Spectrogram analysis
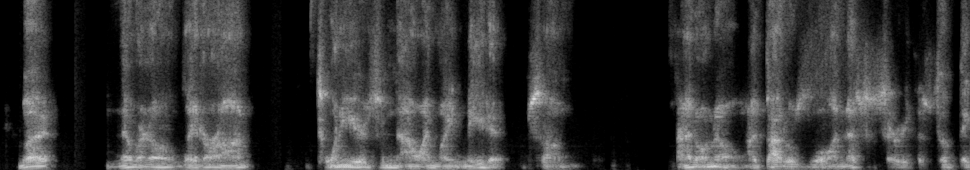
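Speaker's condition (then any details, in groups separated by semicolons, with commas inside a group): Total laryngectomy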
